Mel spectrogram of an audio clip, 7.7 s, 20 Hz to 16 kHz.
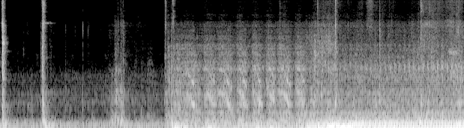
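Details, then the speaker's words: K30 Squarebody Chevy crew cab that had been sitting, started on a jump pack after priming a couple times while testing the alternator: a few clicks and a brief crank, then it catches promptly into a smooth, steady idle. Normal start. "started right up and then you come over here turn your power off car still runs"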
